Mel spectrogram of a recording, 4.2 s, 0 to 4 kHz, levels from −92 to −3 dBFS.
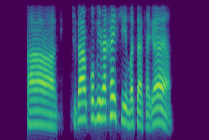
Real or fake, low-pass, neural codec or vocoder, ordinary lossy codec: fake; 3.6 kHz; codec, 16 kHz, 1 kbps, FunCodec, trained on Chinese and English, 50 frames a second; none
